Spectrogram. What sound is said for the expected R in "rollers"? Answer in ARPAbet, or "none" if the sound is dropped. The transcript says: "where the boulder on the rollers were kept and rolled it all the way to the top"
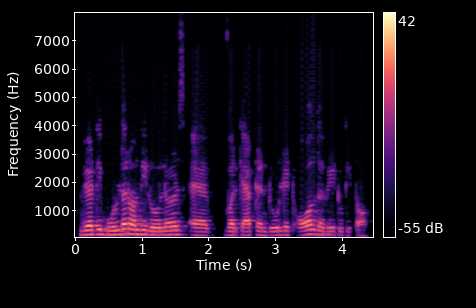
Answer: L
